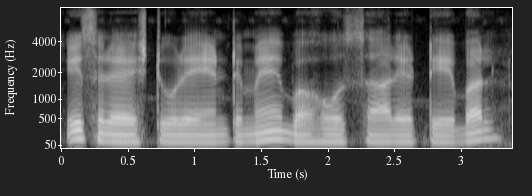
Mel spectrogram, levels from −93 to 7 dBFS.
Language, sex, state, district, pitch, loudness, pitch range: Hindi, male, Jharkhand, Ranchi, 100 Hz, -18 LUFS, 95-115 Hz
